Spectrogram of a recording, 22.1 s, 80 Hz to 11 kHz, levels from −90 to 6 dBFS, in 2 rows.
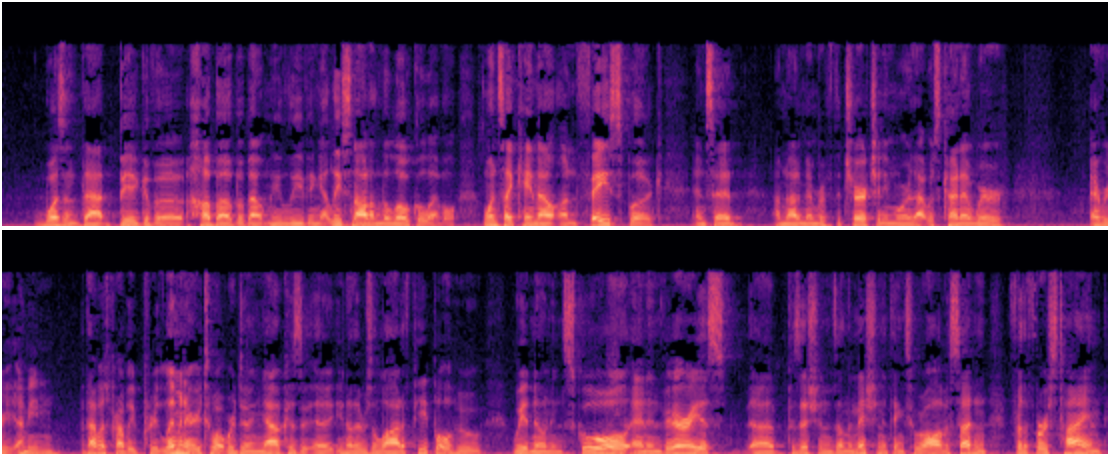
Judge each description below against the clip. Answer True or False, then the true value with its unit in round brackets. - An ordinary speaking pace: False (230 wpm)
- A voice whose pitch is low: True (130 Hz)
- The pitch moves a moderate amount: False (1.4 semitones)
